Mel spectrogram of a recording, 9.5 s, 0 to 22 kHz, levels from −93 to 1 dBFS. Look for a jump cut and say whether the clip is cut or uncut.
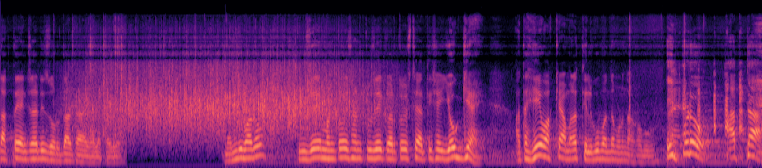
cut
